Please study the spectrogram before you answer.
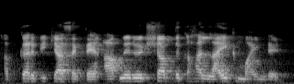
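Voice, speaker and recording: A man's voice: mid-range voice, steady tone, fairly quick, bright, forceful tone, echoey room. A party spokesman on a debate panel, speaking over a bad connection that keeps cutting out, firing off rhetorical questions. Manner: combative, fires rhetorical questions. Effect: bad connection, remote audio cutting in and out. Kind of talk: heated televised panel debate. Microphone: remote call link. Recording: dull lo-fi remote line, far from the mic.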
